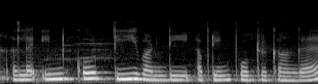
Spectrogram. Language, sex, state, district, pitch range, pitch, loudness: Tamil, female, Tamil Nadu, Nilgiris, 205-250 Hz, 215 Hz, -13 LUFS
